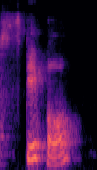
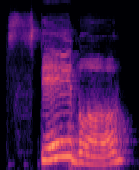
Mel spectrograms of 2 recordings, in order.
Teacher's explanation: Before a P, the A is pretty fast. Stable, before the B, I want to stretch it out a little bit more. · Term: long A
